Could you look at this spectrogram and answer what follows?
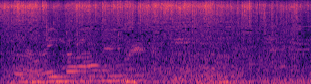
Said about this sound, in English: It is currently pouring down rain in Springfield. And we have currently a thunderstorm warning and a flash flood warning right now. Let's listen to the rain.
